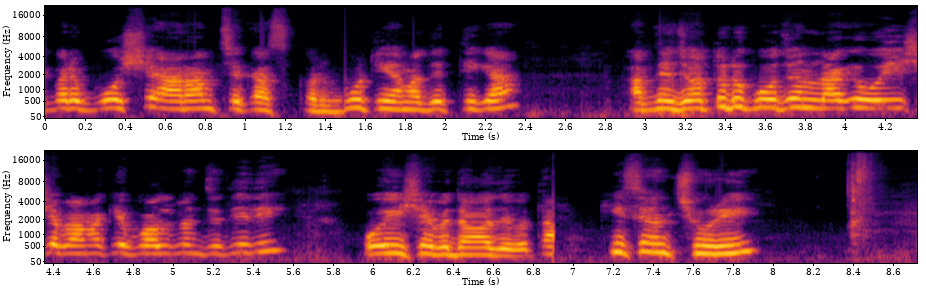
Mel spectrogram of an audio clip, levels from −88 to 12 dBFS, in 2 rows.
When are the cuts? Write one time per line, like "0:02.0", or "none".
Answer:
0:01.5
0:06.9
